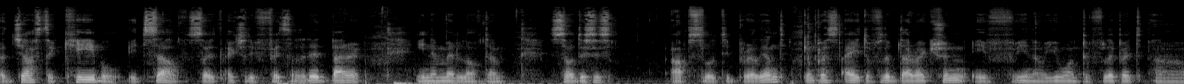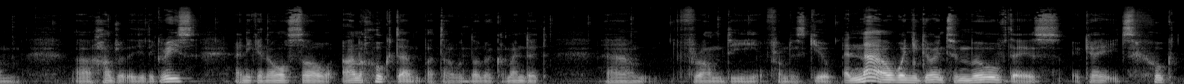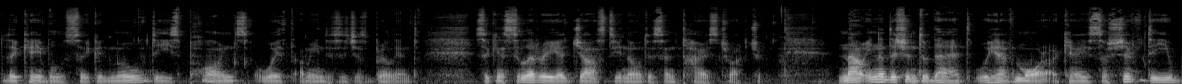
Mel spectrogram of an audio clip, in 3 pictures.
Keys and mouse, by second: 1.7 click, 2.9 middle click, 4.0 middle click, 4.7 shift+middle drag, 5.5-5.9 shift+middle drag, 6.6 shift+middle click, 7.0 shift+middle click, 8.2 a, 8.3-10.7 middle drag, 11.4-12.2 middle drag, 12.4-13.1 shift+middle drag, 13.9 shift+middle click, 14.2 shift+middle drag, 17.6 shift+middle click, 18.4 shift+middle click, 19.2 shift+middle drag, 19.6 shift+middle drag, 20.1 shift+middle click, 20.2 g, 24.1 right click, 25.0 click, 25.5 middle drag, 26.0 g, 27.8-28.3 right drag, 28.4 middle drag, 28.9-29.4 middle drag, 29.7 shift+middle click, 30.6 shift+middle drag, 31.2 shift+middle click, 31.7 shift+middle click, 32.5 shift+click.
